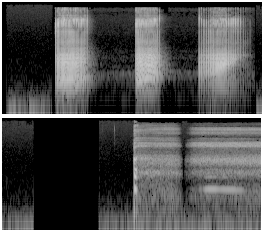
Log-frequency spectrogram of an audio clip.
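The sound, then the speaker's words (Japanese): Three short, airy farts in quick succession, loud, released under a skirt, followed after a pause by a different sustained rustling noise. “スカートの中、どんどんおなら臭が濃くなっていくよね。”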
